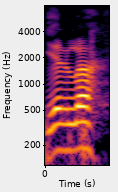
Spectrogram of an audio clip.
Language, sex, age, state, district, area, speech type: Kannada, male, 18-30, Karnataka, Dharwad, urban, spontaneous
